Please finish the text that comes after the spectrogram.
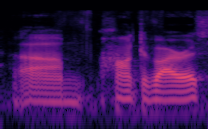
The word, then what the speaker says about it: Hantavirus: the first slide about Hantavirus, and as you can see, it's not like the haunted spelled. It's spelled Hantavirus, but it normally the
